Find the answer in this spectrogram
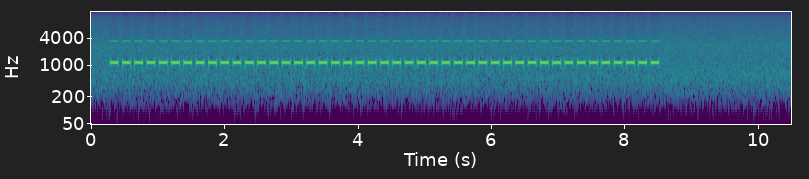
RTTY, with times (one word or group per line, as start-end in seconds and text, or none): none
